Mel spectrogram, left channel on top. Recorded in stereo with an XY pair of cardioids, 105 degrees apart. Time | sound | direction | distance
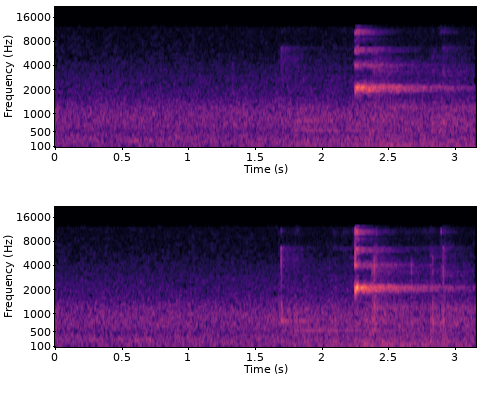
1.7 | a squeak | 65° right | 1.3 m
